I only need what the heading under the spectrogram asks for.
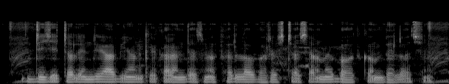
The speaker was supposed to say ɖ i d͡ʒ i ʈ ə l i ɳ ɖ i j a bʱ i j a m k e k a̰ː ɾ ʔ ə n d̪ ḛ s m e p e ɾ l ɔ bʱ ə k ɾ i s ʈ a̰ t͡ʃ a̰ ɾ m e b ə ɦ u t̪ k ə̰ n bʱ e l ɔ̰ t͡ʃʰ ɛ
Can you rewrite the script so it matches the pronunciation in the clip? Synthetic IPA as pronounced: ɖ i d͡ʒ i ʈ ə l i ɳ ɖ i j a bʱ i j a n k e k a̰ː ɾ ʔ ə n d̪ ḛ s m e pʰ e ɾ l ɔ bʱ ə ɾ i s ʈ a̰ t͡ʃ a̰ ɾ m e b ə ɦ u t̪ k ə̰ m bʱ e l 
